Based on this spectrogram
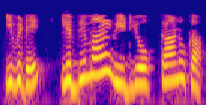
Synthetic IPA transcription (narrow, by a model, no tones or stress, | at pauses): iʋiɽe | libʱjɐmaːjɐʋiːɖijoːkaːɳukaː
